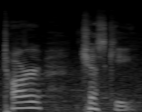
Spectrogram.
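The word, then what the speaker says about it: Tarchesky: pronunciation for Ken tarte tar chesky okay tar like the La Brea Tar Pits I get that chest like a game of chess and key like a key so tomorrow I'll still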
